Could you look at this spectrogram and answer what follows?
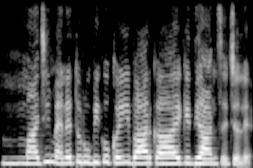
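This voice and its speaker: A woman's voice: high-pitched, level tone, normal speed, no echo, clean studio sound. A woman playing a timid, apologetic young daughter-in-law in a cartoon story, deferential and pleading. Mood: apologetic, hurt. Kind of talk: cartoon moral-story voice acting.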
